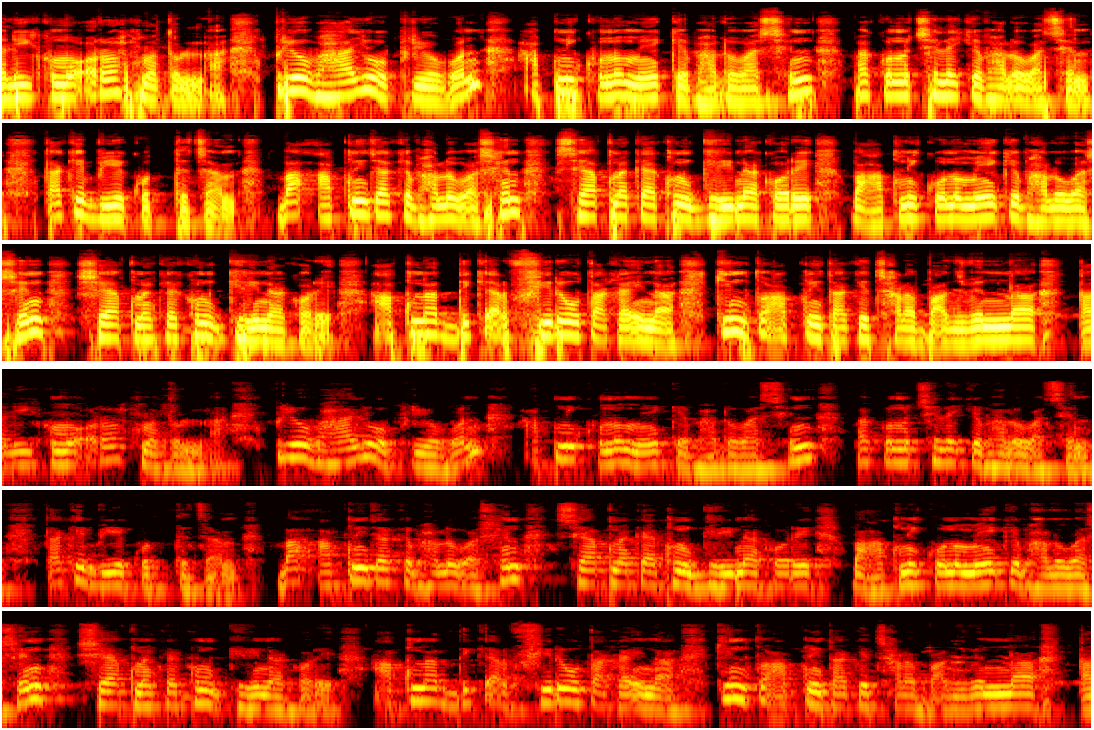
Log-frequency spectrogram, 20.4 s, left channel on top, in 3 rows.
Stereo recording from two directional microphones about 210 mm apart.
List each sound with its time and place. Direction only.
0.0 s speech: 40° left (ahead or behind)
0.5 s speech: 50° left (ahead or behind)
4.2 s speech: 50° left (ahead or behind); by 14.9 s 30° left (ahead or behind)
15.1 s speech: 45° left (ahead or behind)
19.8 s speech: 35° left (ahead or behind)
